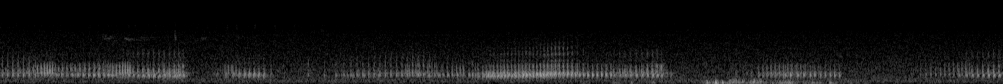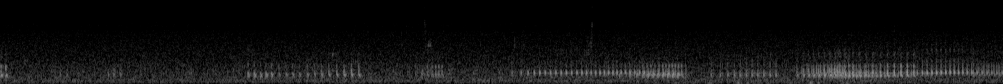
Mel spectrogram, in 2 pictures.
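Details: Frogs crowd a flooded cattle grid in Cork, Ireland, sitting on their spawn and calling; repeated soft purring, pulsed croaks rise and fall in bursts over twenty seconds, with a brief low thump midway.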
